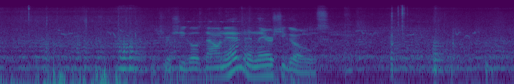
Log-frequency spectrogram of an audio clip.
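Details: Honey bees humming at hives being split in Michigan to head off swarming; a steady low droning buzz runs throughout with a few louder surges, while a human voice speaks briefly in the middle.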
